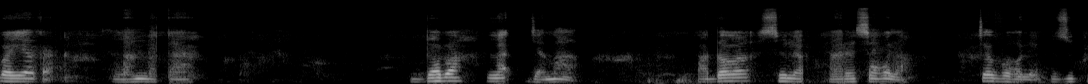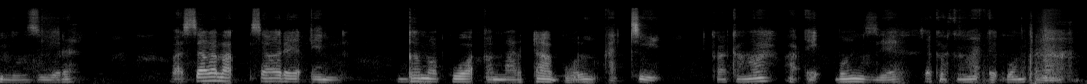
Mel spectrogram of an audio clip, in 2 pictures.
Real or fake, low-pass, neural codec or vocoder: fake; 14.4 kHz; codec, 44.1 kHz, 2.6 kbps, DAC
